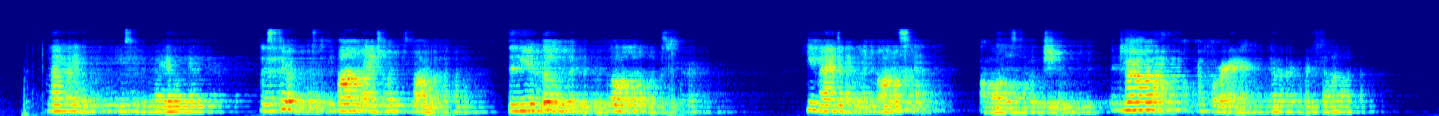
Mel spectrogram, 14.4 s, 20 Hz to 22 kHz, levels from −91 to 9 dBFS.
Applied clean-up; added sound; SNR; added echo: neural mask model DeepFilterNet 3.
